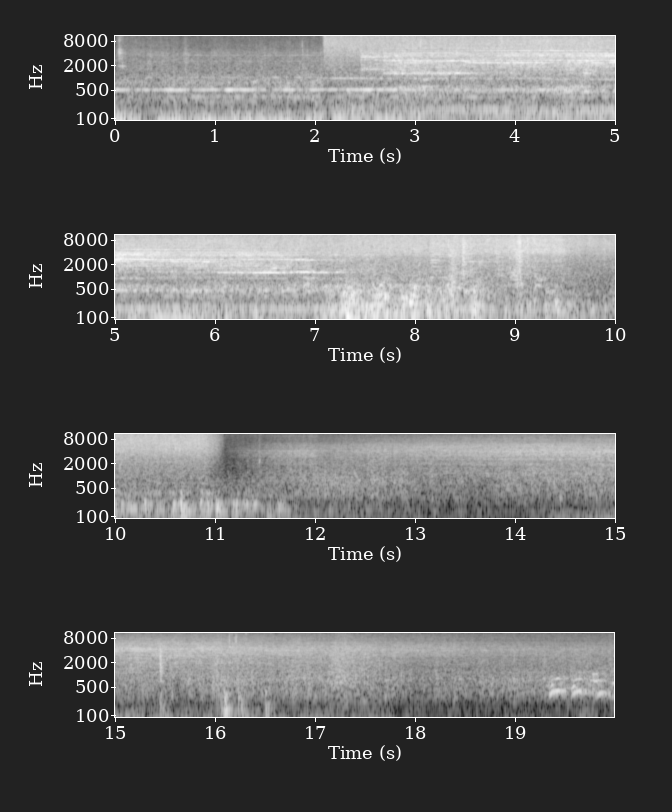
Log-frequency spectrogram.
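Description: Thunder and heavy rain from a storm in the Syberia: The World Before game, with a loud rumbling roll over steady downpour that fades to softer rain and a distant crackle near the end.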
